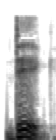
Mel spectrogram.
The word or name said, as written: dig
